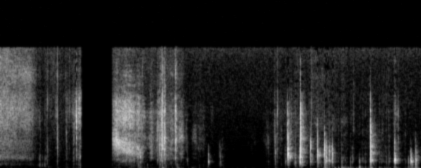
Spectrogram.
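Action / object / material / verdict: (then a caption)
scrape / glossy paper magazine / glossy paper / none. Long painted nails flip the pages of an open glossy fashion magazine with water-damaged paper, and fingertips rub across the sheets. Soft, bright crinkles and papery rustles come in irregular bursts, with a brief silent gap early on and sharper crisp snaps toward the end.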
